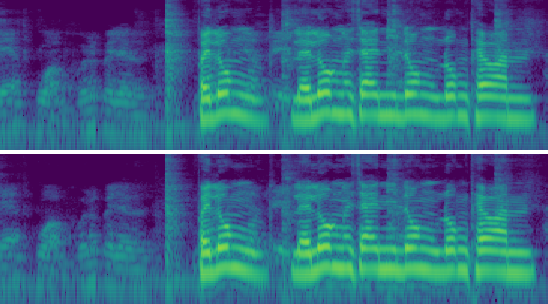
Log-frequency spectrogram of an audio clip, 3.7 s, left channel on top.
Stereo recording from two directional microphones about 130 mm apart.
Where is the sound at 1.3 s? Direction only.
20° right (ahead or behind).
